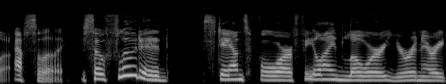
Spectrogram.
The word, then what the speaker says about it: FLUTD: So fluted stands for feline lower urinary tract disease. So that's an acronym and we just pronounce it as fluid fluted.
